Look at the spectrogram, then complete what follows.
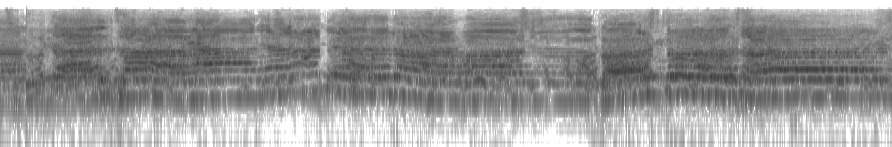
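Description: A group of women singing a chant-like folk song together, in phrases of a second or two with short breaks between them.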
